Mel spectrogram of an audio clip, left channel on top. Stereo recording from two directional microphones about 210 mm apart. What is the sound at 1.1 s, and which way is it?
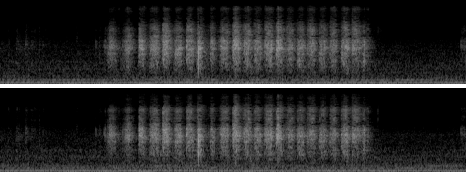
Rub, centre (ahead or behind).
